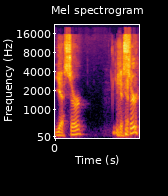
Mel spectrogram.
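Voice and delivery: put-on Louisiana good old boy voice. Recalling a documentary figure who always said this: imitating a louisiana good old boy. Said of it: "the good old boy from Louisiana".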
